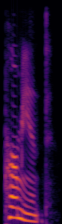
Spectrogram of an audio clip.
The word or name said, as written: permeant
